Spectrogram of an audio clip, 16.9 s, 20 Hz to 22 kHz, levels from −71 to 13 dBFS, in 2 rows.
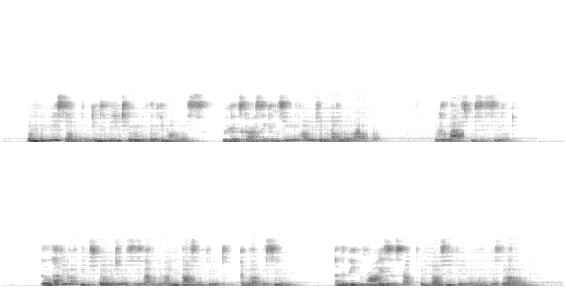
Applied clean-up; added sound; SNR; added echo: neural separator model SepFormer DNS4.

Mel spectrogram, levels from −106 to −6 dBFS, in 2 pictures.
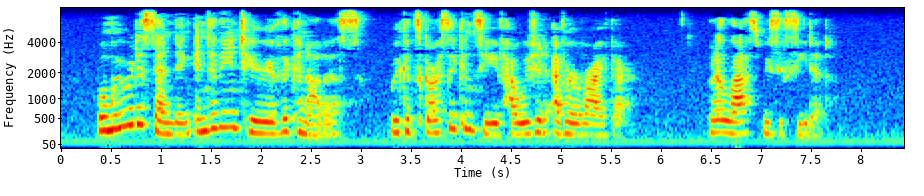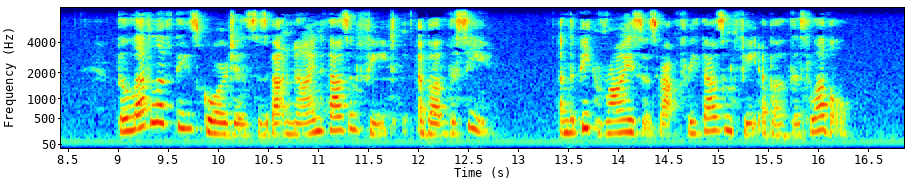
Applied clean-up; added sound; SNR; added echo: none; none; none; none.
